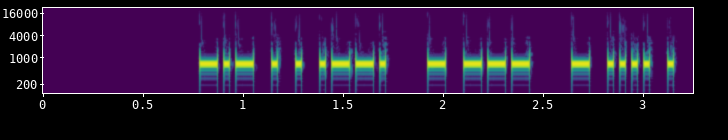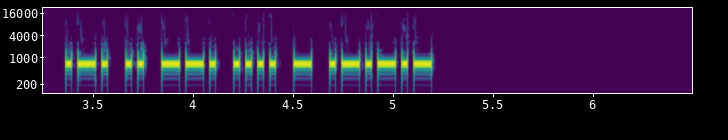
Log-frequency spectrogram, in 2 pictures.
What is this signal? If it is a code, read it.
Morse code, heard as a keyed tone, about 40 wpm, 700 Hz. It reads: KEEP TO THE RIGHT.
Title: Sentences from Top 300 Words 40wpm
